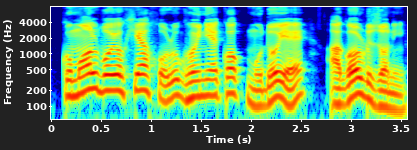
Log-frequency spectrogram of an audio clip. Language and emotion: Assamese, neutral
